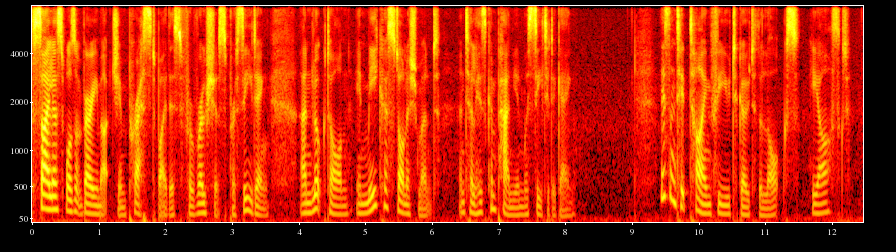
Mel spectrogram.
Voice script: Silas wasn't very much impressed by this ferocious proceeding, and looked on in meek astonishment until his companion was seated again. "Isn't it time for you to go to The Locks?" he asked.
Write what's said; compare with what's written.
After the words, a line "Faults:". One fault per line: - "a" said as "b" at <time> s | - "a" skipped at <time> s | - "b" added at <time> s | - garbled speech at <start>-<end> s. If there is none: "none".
Silas wasn't very much impressed by this ferocious proceeding, and looked on in meek astonishment until his companion was seated again. "Isn't it time for you to go to The Locks?" he asked.
Faults:
none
